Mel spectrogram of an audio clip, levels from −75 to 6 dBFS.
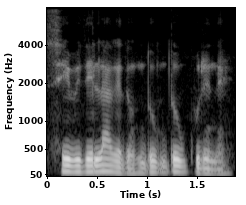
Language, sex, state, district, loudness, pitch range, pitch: Chakma, male, Tripura, Dhalai, -16 LUFS, 90-105 Hz, 100 Hz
